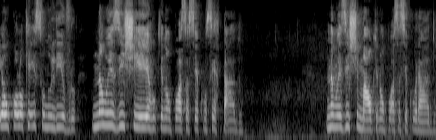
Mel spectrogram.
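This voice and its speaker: Speaking fairly slowly with long, frequent pauses, a woman uses a fairly high, warm voice with ordinary pitch variation. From Rio de Janeiro, Brazil. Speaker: holistic therapist and writer. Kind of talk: livestream spiritual talk. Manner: warm, conversational.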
